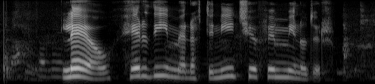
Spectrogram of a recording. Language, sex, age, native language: Icelandic, female, 13, Icelandic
